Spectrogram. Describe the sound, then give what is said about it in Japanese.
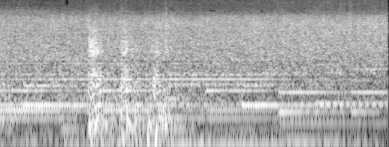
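Steady rain hisses with a rush of wind beating on a door, swelling in a few brief gusts early on, then settling into an even, fairly quiet downpour. “戸を叩く風の音と雨の音とはいつまでも衰えませんでした。”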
